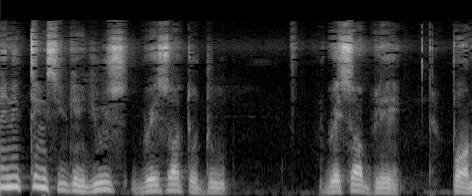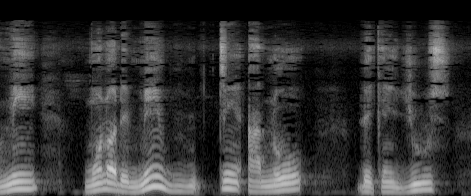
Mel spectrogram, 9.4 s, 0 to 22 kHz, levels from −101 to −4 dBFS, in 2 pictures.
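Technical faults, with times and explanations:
throughout, Vorbis compression: nothing above 14.2 kHz remains and the speech sounds hissy and grainy, likely from coarse Vorbis coding at a bitrate near 34 kbps.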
